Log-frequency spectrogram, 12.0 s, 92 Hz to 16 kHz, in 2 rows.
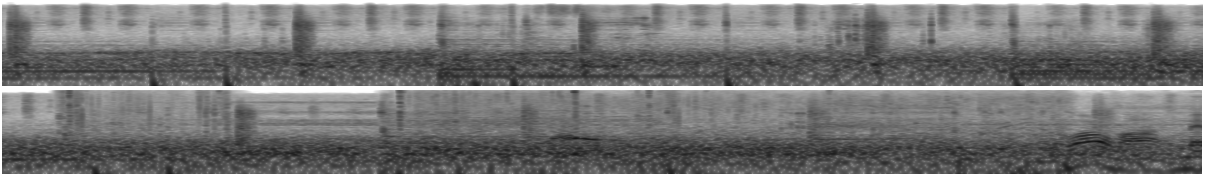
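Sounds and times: held bass notes: 0:08.0 - 0:11.6.

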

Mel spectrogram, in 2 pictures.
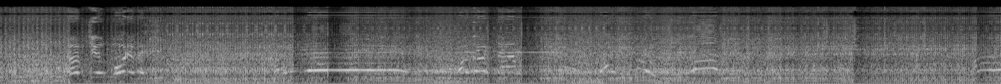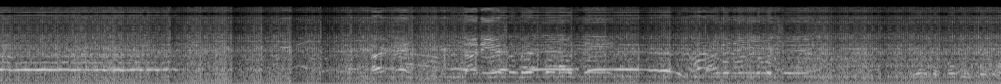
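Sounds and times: crowd voices: 0:00.0 - 0:20.0
tractor engine under load: 0:00.0 - 0:20.0.

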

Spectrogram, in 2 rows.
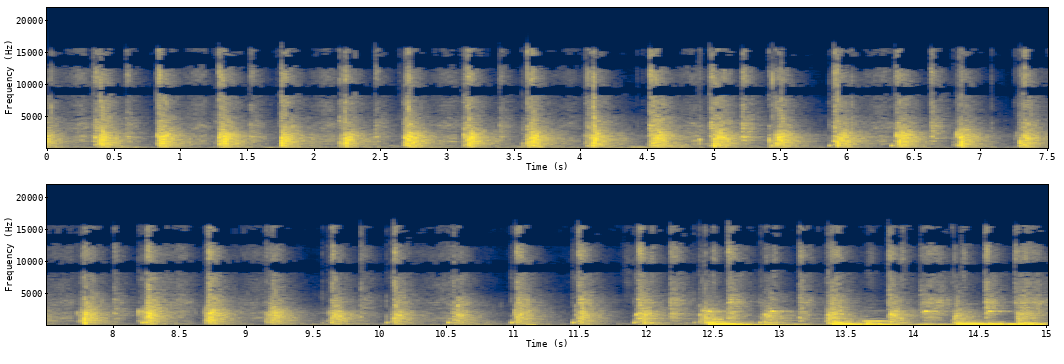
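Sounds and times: audience clapping in time: 0:00.0 - 0:15.0.

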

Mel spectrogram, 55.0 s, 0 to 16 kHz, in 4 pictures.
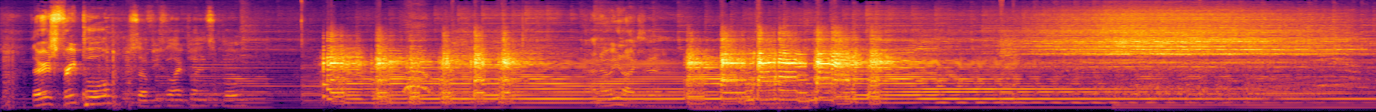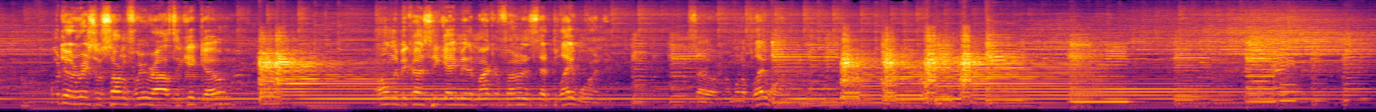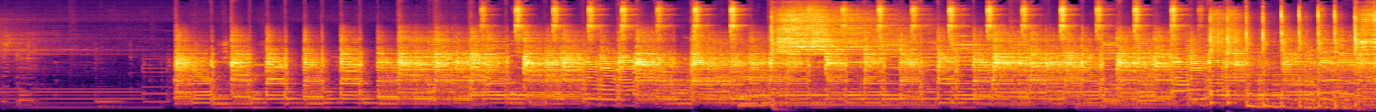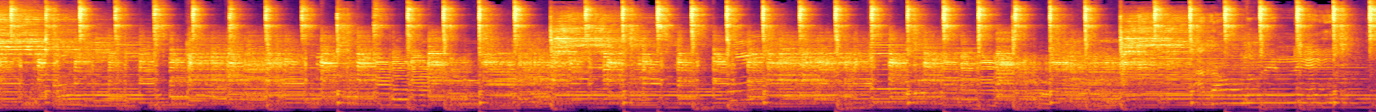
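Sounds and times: bass guitar: 0:00.0 - 0:55.0
drum kit: 0:00.0 - 0:55.0
electric guitars: 0:00.0 - 0:55.0.

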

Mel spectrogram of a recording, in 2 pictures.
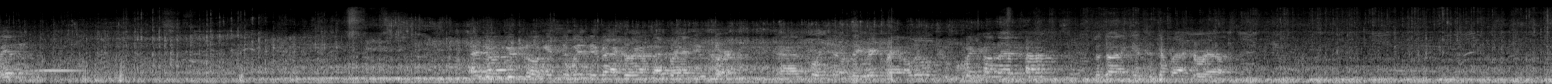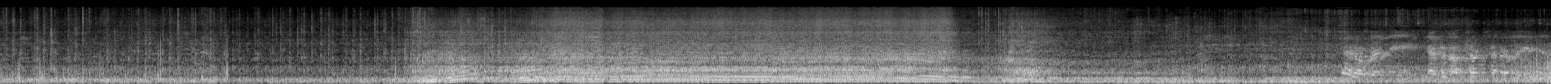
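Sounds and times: engines idling: 0:00.0 - 0:31.0
engine revving high: 0:19.4 - 0:26.5.

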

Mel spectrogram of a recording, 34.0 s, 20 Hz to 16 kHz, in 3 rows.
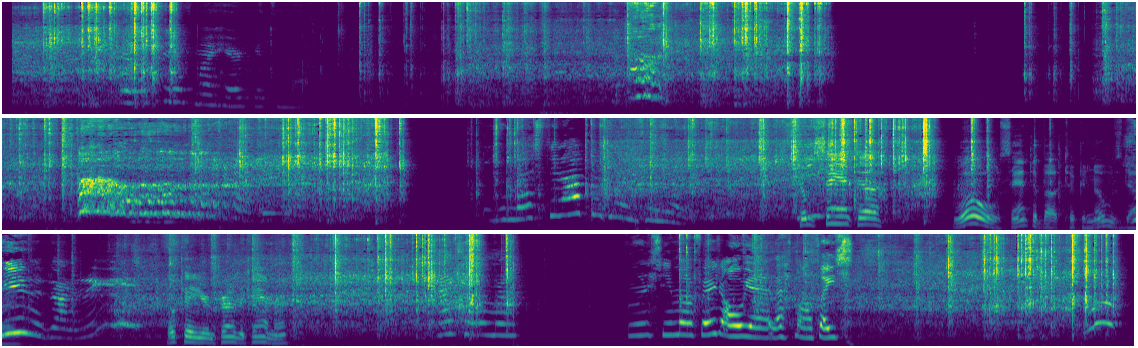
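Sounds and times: plastic toy parts clicking and rattling: 0:00.1 - 0:08.4, 0:09.7 - 0:22.0, 0:22.7 - 0:28.2, 0:29.2 - 0:34.0.

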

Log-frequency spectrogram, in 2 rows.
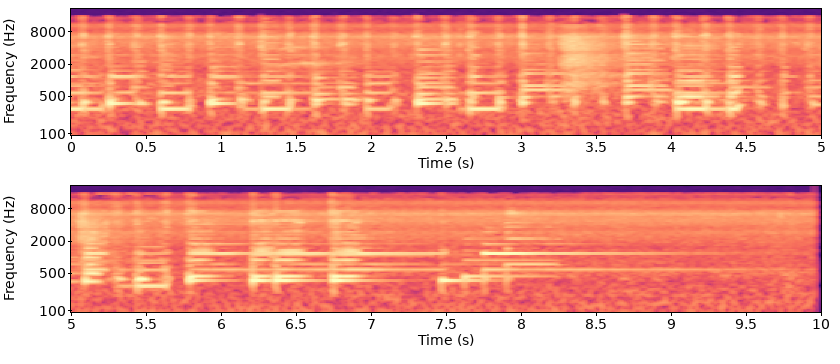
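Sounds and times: strummed acoustic guitar chord: 0:02.6 - 0:09.1.

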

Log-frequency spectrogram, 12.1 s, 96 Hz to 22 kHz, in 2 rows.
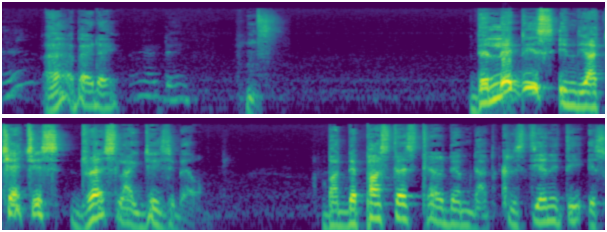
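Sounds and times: person speaking: 0:00.0 - 0:02.8, 0:04.7 - 0:08.1, 0:09.2 - 0:12.0.

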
